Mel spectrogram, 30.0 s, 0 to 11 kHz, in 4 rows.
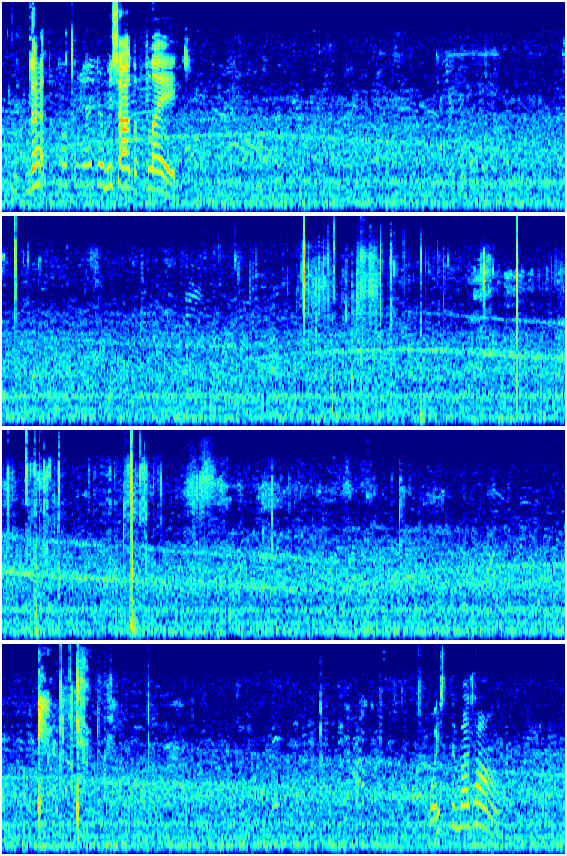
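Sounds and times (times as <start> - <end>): distant traffic hum: 0.0 - 30.0.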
